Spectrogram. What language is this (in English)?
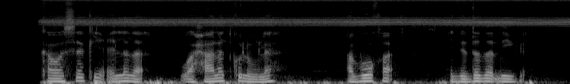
Somali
